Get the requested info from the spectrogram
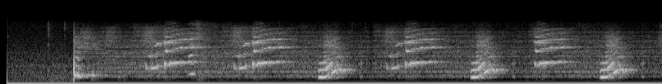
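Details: Ozzy the cat, recorded September 27, 2013, gives a quick run of about eight short, harmonic, speech-like meows. Each one starts sharply and bends upward in pitch, and they come roughly every 0.7 seconds with little else heard.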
